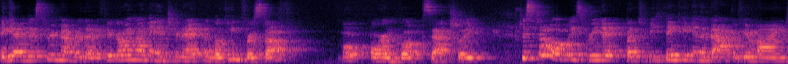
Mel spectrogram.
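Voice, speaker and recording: A woman speaks at a fairly quick pace in an animated tone, with noticeable background noise and audible room echo. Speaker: teacher. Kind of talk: online lesson for children. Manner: fast.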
